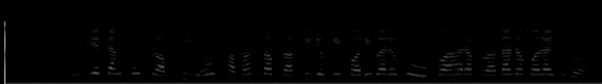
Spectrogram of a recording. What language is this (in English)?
Odia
